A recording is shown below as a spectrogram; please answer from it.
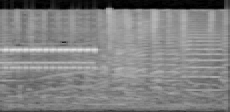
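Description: Electronic phone ringtone trilling from inside a popcorn tub: a high, rapidly pulsed tone of about a dozen quick beeps in the first second, then stopping, over background music.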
